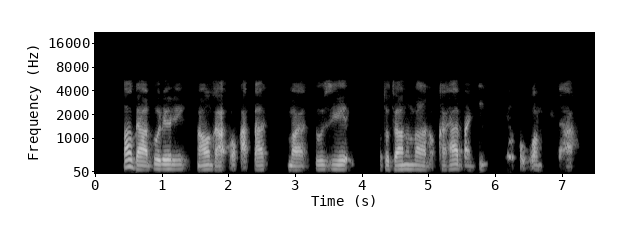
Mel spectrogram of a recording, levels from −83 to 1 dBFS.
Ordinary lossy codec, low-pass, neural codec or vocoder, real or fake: none; 5.4 kHz; codec, 16 kHz, 1 kbps, FreqCodec, larger model; fake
